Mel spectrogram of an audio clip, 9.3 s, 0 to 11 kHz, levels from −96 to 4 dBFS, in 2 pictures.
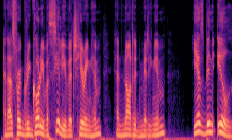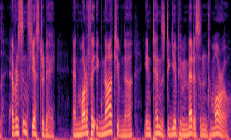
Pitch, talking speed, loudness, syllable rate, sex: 140 Hz, 180 wpm, -18 LUFS, 6.3 syllables/s, male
